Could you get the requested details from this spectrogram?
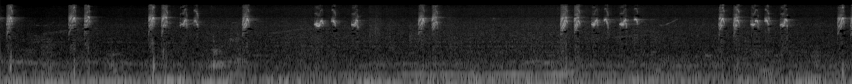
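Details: Sunbird, called kolibri wuling, singing in a lively rolling style: bursts of very high, sharp chirps and trills in quick clusters with short pauses, over a low steady hum.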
